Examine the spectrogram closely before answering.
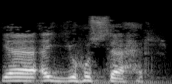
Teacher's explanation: وجه القراءة على أنه يقرأها بضم الهاء على إتباع الهاء لما قبلها من الضم الذي قبلها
